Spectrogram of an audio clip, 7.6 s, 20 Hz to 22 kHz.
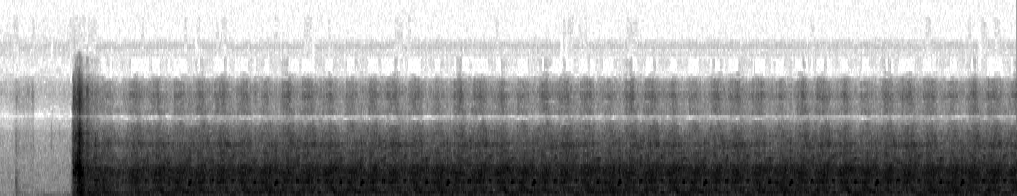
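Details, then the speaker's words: Cold start of a 1976 Ford F250 with a Detroit 4-53T turbo two-stroke diesel in freezing, snowy weather: it fires almost instantly and holds a steady, busy idle with no misses or stumbles. A clean cold start. "i thought since it's been freezing cold out and now it's snowing and it's all sorts of shitty we uh might better do a cold start what do you think"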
